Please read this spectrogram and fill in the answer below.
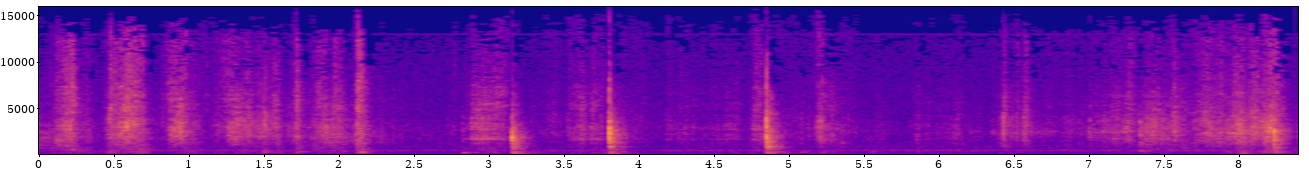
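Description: Things being handled in and around a glass reptile terrarium: uneven rubbing and scraping, broken by several sharp knocks a second or more apart.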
